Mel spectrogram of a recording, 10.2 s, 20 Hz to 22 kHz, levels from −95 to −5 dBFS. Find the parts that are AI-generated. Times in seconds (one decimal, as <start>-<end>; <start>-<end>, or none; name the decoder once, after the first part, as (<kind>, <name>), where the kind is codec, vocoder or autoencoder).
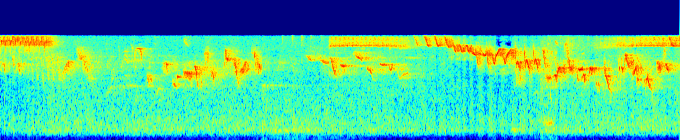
3.1-3.6 (vocoder, Vocos); 4.3-8.9; 9.3-10.2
